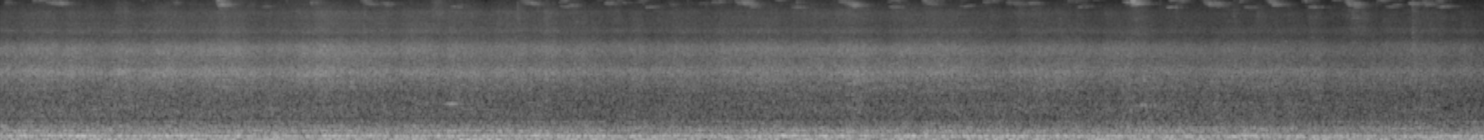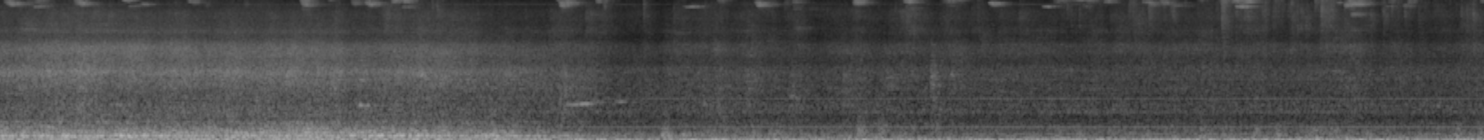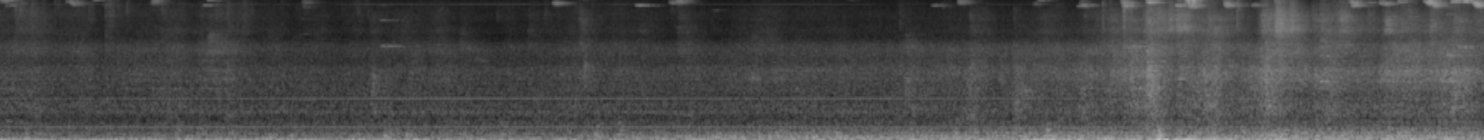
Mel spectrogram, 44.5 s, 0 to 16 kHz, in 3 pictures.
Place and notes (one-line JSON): {"title": "Su'ao Township, Yilan County - Local Train", "date": "2013-11-07 13:18:00", "description": "Yilan Line, Local Train, from Su'ao Station to Su'aoxin Station, Binaural recordings, Zoom H4n+ Soundman OKM II", "latitude": "24.60", "longitude": "121.84", "altitude": "26", "timezone": "Asia/Taipei"}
